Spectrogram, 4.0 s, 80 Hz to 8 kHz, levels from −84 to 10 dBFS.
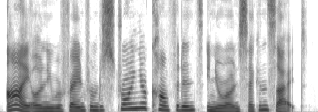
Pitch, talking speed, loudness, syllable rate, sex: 240 Hz, 180 wpm, -17 LUFS, 5.5 syllables/s, female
